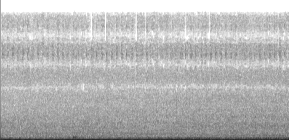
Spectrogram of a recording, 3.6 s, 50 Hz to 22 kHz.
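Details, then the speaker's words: Lexus SC400 V8 started after coolant reservoir replacement: smooth even idle with no knocks, ticks or squeals, no dash warning lights; running normally. "All right, y'all, we running. No light on the dash. We good. No lights on the dash. We up and running."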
